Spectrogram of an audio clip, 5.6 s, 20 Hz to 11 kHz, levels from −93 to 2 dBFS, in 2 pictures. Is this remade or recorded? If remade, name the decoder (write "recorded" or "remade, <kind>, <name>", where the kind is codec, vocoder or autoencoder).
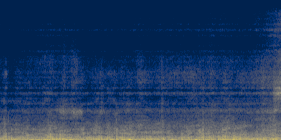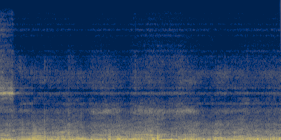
remade, codec, SNAC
